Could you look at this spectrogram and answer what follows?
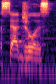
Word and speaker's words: sedulous: This word is pronounced sedulous. Notice the D sound is actually J.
